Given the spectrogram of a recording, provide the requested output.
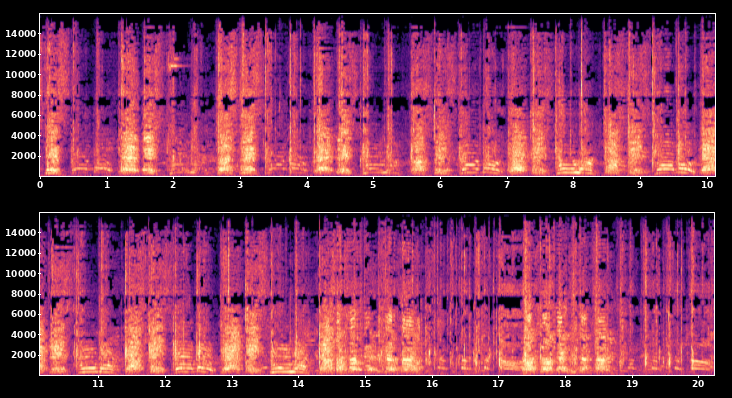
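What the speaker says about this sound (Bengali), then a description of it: "বিক্ষোভ সমাবেশে শিক্ষার্থীরা নানা স্লোগান দেন" Protesting university students chant slogans in unison, a large crowd repeating a loud rhythmic call-and-response cadence that continues steadily throughout.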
